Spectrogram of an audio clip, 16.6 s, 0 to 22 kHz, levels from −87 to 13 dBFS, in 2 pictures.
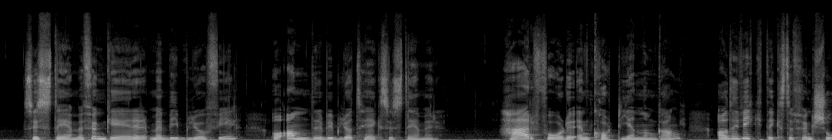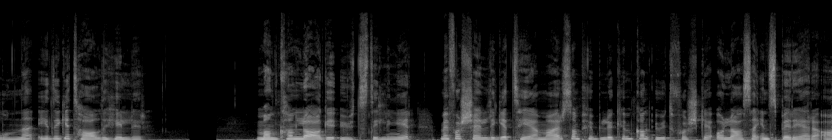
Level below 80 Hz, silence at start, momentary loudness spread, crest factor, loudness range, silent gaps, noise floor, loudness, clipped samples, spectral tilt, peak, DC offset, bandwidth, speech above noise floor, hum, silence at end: -48 dBFS; 0.25 s; 9 LU; 20 dB; 2 LU; 10.21-10.48 s; -51 dBFS; -27 LUFS; under 0.1%; -4.5 dB/octave; -8 dBFS; under 0.1%; 19 kHz; 24 dB; none; 0 s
